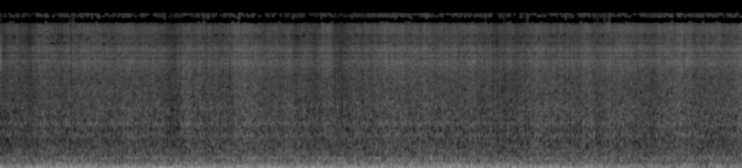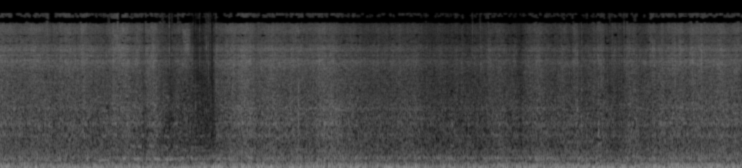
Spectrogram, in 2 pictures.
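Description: Torrential rain pounding a moving car, heard from inside the cabin, mixed with the low rumble of the car and its tyres on a flooded highway. A steady, unbroken wash of noise.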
